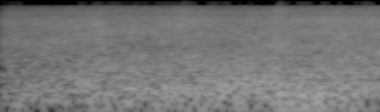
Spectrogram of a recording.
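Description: Ocean surf from a fishing video game, a steady wash of waves breaking and rolling in with some wind, continuous and fairly soft, with no voices.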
